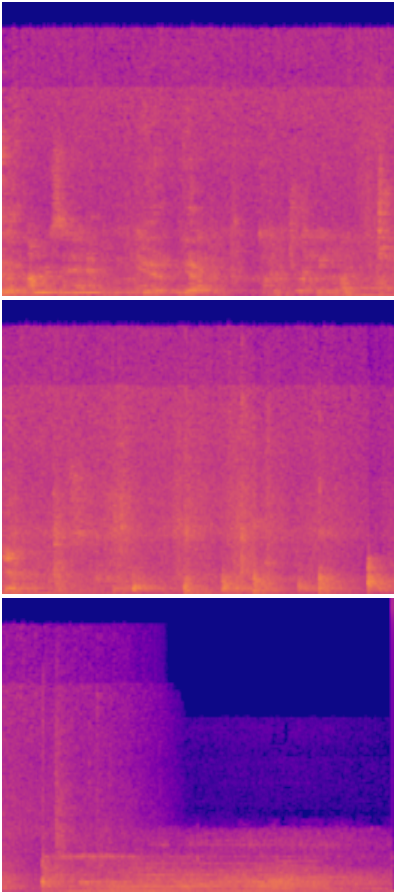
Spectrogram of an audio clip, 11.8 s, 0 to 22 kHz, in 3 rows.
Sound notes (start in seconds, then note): 5.0 footsteps; 8.7 dramatic music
